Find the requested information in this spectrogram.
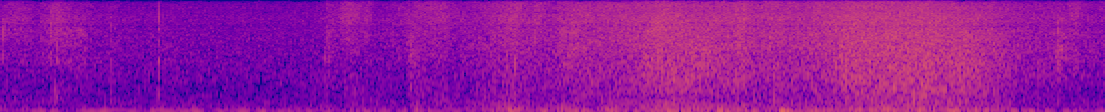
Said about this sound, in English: Can you hear the waves now the big men have gone?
